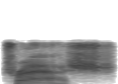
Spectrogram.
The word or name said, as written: trash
